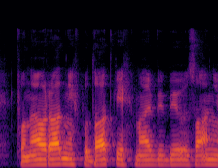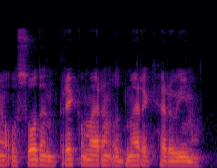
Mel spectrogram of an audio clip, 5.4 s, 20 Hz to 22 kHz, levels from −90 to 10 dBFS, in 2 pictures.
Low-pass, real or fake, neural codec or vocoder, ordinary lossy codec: 10.8 kHz; real; none; none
